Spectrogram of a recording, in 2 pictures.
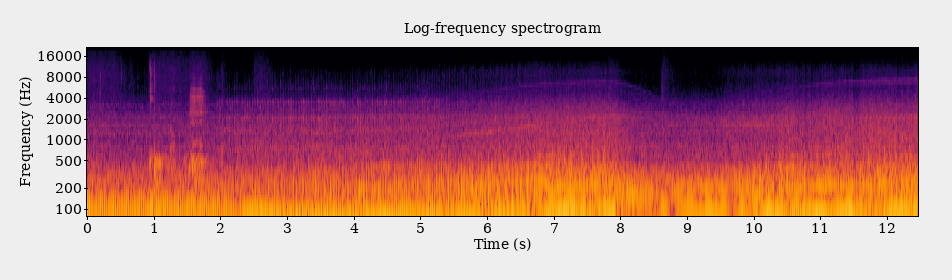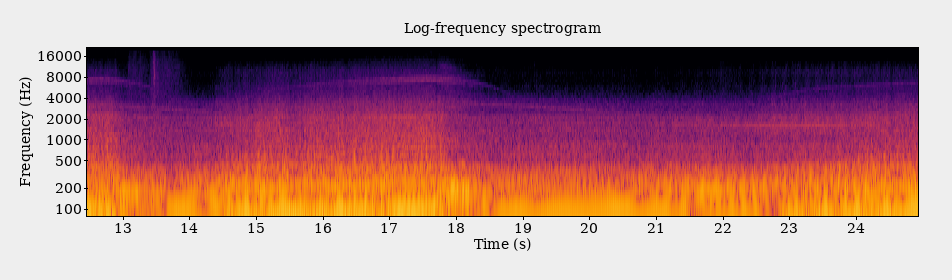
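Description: A CT Modding flat-glass Kenworth W900 truck in American Truck Simulator drives with a deep, loud diesel drone, climbing through gears with repeated rises and drops in pitch and hiss at shifts, close in-cab, with no talk.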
